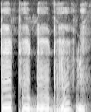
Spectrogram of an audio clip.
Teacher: फिर आता है ट वर्ग। इसको बोलते हैं मूर्धन्य स्पर्श व्यंजन।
